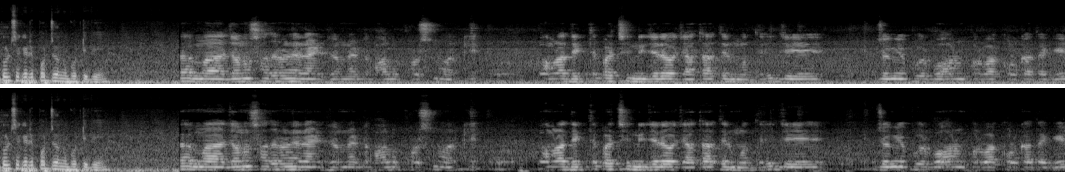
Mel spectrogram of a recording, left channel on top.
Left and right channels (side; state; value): left; noise; rumble, 10 dB below the sound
